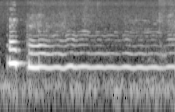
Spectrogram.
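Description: A woman humming two notes, a brief higher note and then a long held lower one with a slight waver, like a sung "ta-da".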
